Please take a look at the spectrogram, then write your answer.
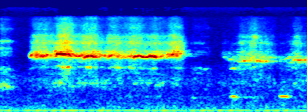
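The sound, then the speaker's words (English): A breathy, hissing attempt at whistling that produces mostly rushing air and only faint flickers of tone, one long blow followed by a couple of shorter, weaker puffs. “I can't whistle.”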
